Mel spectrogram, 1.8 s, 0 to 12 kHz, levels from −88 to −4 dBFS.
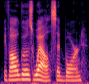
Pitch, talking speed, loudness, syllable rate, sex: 170 Hz, 200 wpm, -17 LUFS, 4.6 syllables/s, female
